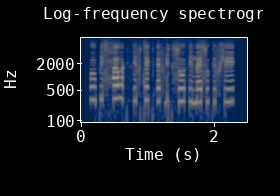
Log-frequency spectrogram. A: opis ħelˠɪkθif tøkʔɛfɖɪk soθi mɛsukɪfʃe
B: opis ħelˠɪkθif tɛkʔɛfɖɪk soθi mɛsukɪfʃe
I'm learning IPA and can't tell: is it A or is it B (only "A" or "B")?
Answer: B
